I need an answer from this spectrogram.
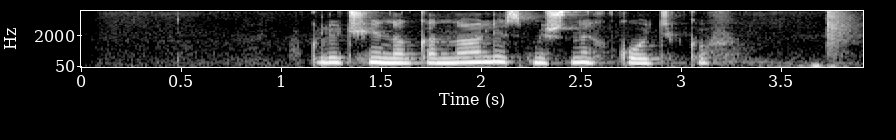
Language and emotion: Russian, neutral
